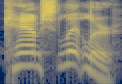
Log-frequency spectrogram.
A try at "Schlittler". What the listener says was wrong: No, you're doing it wrong. You're completely skipping the CH in Schlittler. You're saying Cam Schlittler.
